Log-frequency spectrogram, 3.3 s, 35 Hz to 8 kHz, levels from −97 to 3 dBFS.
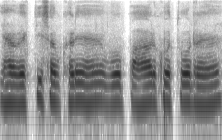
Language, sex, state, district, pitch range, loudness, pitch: Hindi, male, Bihar, Araria, 150-160 Hz, -23 LUFS, 150 Hz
